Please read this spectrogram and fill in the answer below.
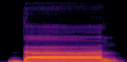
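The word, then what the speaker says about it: دال: পরবর্তী লেটার হচ্ছে দাল। দাল। দা, এই যে বাংলার দ আছে, দ আকার এবং ল, এটা আমরা 3 আলিফ লং করে পড়ব।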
